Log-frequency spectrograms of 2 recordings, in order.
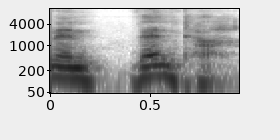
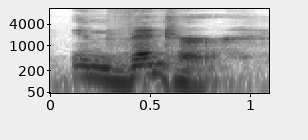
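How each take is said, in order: First: The final R is weak or dropped. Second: The final R is a strong er sound. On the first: The speaker calls it wrong. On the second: The speaker calls it right.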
